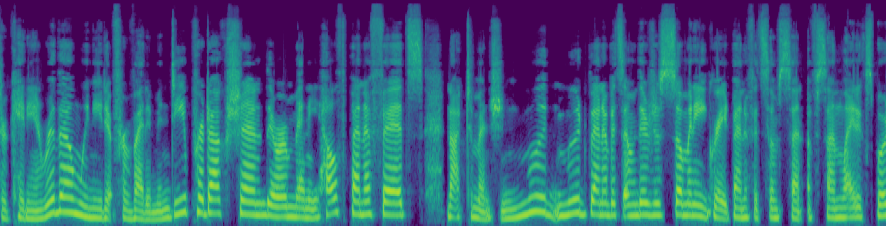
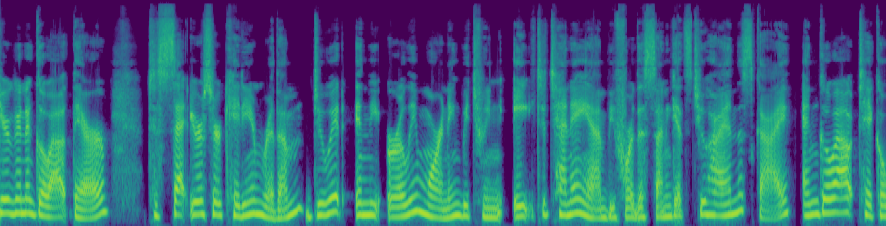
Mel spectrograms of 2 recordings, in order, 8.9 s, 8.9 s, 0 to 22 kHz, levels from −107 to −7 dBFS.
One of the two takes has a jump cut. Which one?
second; 2 cuts; at 3.1 s, 7.9 s

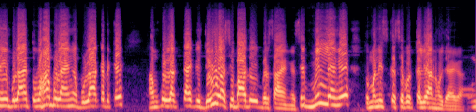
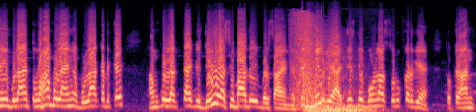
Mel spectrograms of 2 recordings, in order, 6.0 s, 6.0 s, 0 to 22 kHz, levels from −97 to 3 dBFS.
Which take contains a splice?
second; 1 cut; at 4.0 s

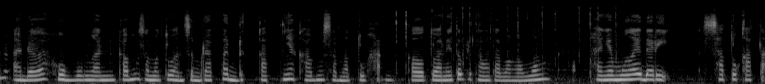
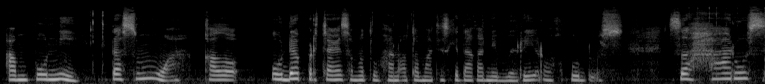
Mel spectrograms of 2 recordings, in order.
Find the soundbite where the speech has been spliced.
second; 2 cuts; at 0.9 s, 2.5 s

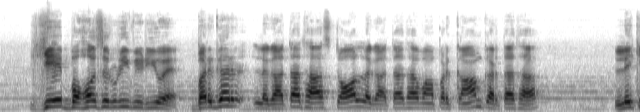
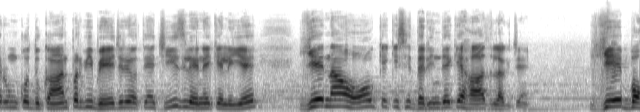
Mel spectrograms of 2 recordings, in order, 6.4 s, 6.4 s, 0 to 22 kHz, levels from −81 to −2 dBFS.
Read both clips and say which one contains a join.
first; 1 cut; at 1.8 s

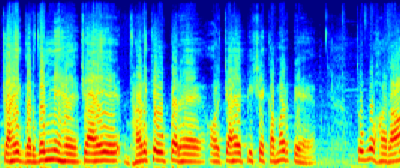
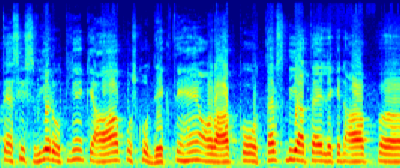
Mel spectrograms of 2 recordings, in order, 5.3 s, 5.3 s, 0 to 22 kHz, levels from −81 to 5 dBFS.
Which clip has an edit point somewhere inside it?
first; 1 cut; at 1.0 s

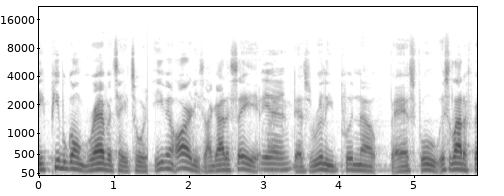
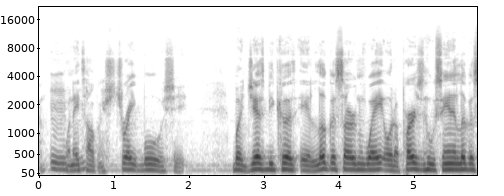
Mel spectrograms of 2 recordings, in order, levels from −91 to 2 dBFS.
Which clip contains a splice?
first; 1 cut; at 1.5 s

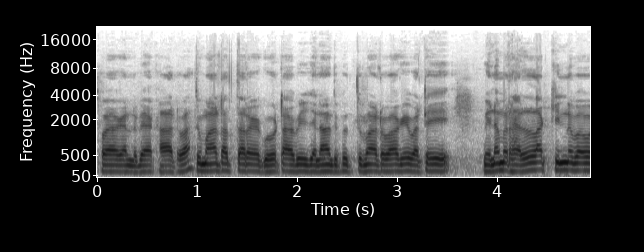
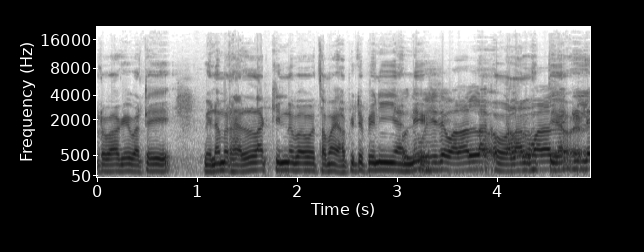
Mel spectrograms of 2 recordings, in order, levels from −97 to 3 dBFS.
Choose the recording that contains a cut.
first; 1 cut; at 1.0 s

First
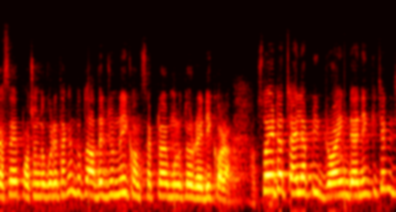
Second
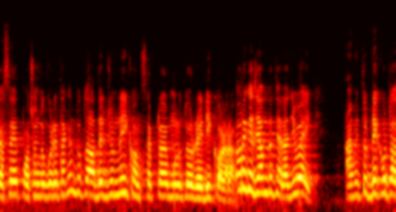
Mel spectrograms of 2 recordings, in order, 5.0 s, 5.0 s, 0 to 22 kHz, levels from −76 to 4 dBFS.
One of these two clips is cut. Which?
second; 1 cut; at 2.9 s

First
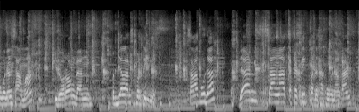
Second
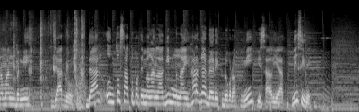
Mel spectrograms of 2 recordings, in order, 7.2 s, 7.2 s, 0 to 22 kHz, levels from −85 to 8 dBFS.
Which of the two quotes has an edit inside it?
second; 1 cut; at 1.6 s

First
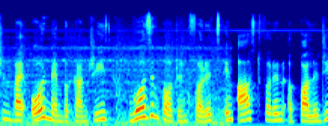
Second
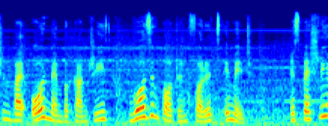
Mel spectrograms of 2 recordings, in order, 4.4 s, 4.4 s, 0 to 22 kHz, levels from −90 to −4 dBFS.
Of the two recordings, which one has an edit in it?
second; 1 cut; at 3.1 s

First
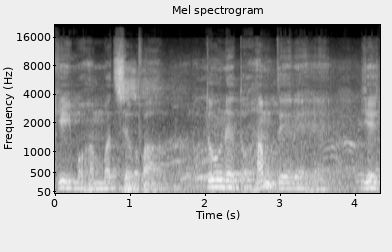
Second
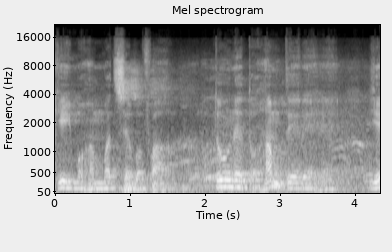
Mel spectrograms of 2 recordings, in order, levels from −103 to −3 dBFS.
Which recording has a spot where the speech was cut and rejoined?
first; 1 cut; at 1.1 s

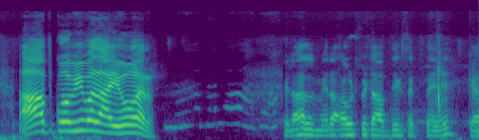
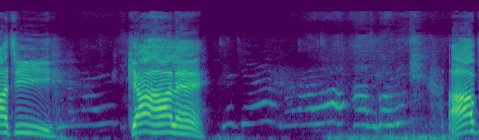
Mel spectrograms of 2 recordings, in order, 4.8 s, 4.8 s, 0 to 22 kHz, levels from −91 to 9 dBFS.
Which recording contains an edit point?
first; 1 cut; at 2.8 s

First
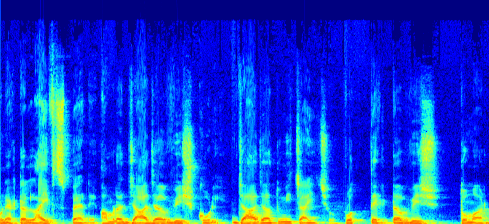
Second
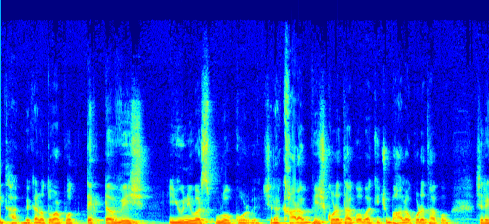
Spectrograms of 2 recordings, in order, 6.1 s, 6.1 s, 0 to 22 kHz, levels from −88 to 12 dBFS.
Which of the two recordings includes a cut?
first; 3 cuts; at 1.2 s, 2.8 s, 4.1 s

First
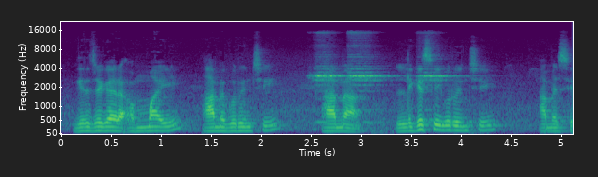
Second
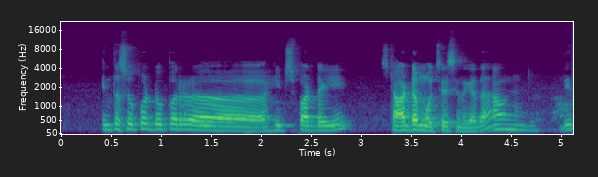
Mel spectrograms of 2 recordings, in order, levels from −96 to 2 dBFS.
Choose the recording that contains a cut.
first; 1 cut; at 1.3 s

